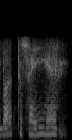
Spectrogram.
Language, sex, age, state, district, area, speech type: Hindi, male, 18-30, Uttar Pradesh, Azamgarh, rural, conversation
